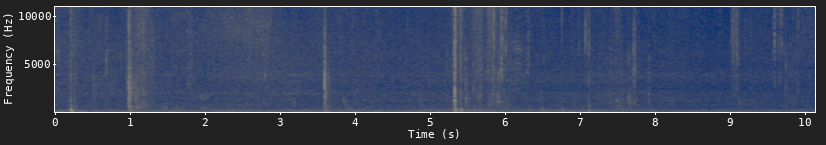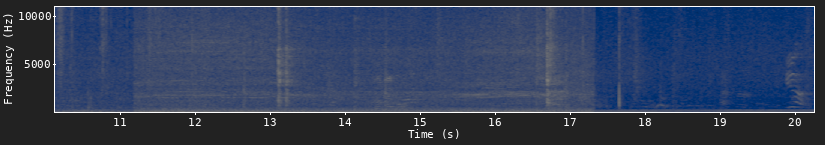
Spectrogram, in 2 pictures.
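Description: Jeep Wrangler's engine running low and steady as it crawls down a rocky trail, with a few sharp knocks in the first several seconds. The engine sound grows louder about eleven seconds in.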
